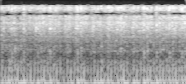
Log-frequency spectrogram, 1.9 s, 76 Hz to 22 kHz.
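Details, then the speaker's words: One-owner 1976 Honda CB750K (K6) SOHC four, 2,365 original miles: low, steady even burble on choke with no misses or knocks; healthy cold idle that will smooth as it warms. "And of course, as it uh warms up, it'll smooth out some more."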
